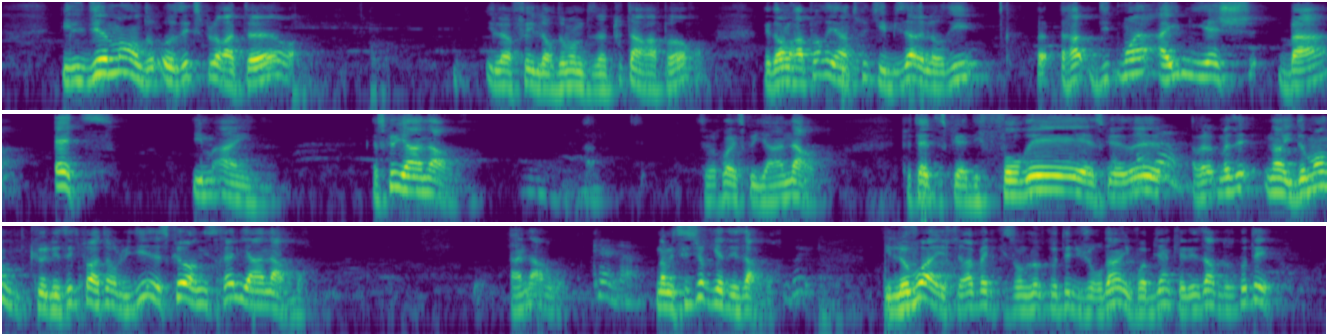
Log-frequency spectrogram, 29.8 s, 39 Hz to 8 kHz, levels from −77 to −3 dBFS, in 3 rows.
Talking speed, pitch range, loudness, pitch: 220 wpm, 135-195 Hz, -22 LUFS, 160 Hz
